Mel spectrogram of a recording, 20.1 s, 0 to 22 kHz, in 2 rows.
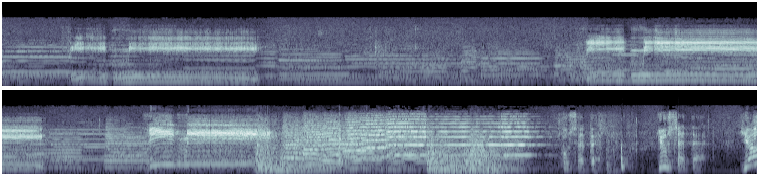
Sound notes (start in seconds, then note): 12.7 dramatic music; 13.6 thudding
